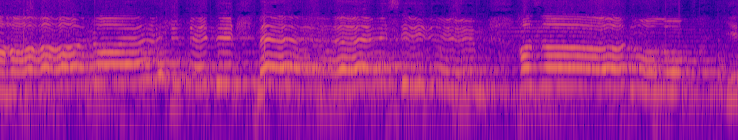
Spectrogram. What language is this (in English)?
Turkish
